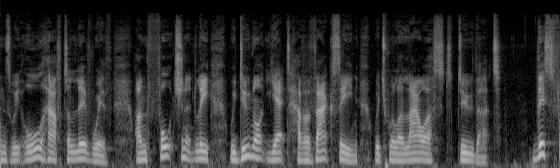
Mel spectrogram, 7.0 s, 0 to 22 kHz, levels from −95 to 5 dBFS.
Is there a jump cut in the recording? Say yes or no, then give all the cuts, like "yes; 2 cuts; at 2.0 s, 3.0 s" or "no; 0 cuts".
yes; 1 cut; at 1.7 s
